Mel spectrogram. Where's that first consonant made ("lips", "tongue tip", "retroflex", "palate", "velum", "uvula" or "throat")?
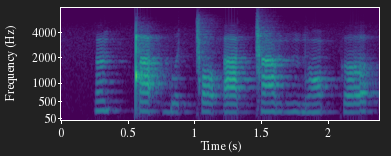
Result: velum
